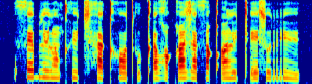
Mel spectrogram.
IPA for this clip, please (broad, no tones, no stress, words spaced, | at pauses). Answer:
θɛbly lɔ̃kʰyt͡sʰa kʰɔtʼu kʼaʁʷɛqeza θɛqʼũly tʼesu ry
